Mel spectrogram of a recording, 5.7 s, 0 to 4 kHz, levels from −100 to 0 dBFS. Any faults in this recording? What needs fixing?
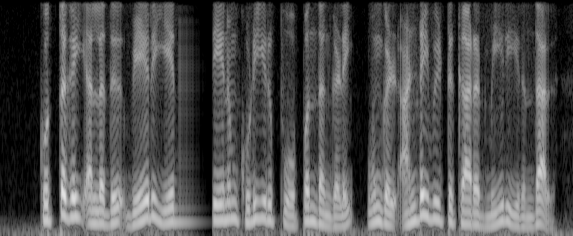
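At 1.8 to 2.15 s, right after "குத்தகை அல்லது வேறு", there's a call audio freeze: about 330 ms of fading buzzy fill, ending in a 40 ms silence. The likely cause is late packets draining the jitter buffer. Speech resumes at "குடியிருப்பு ஒப்பந்தங்களை உங்கள் அண்டை" with nothing lost, just shifted later. A deeper adaptive jitter buffer, or fixing the network delay spikes, would prevent it.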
